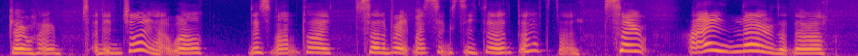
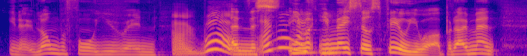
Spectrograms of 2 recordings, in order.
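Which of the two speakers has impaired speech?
The first: spinal muscular atrophy; present from birth, progressive; ventilator user.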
